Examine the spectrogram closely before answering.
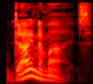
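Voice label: "dynamize", British English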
